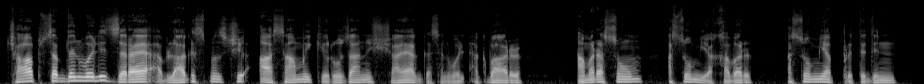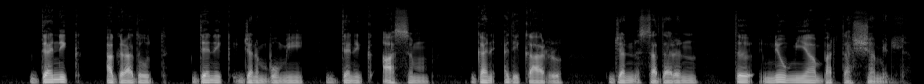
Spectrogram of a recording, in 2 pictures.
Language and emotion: Kashmiri, neutral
